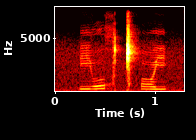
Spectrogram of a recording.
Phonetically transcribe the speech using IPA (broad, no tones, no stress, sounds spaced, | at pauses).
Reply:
j o x ǀʰ ɔ j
